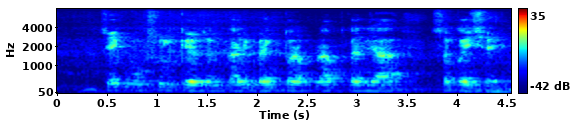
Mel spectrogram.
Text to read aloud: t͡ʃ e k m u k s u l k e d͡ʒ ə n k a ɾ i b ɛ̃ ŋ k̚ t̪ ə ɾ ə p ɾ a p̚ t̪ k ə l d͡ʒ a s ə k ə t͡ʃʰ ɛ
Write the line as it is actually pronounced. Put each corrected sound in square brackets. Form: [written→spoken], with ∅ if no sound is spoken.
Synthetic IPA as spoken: t͡ʃ e k m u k s u l k e d͡ʒ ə n k a ɾ i b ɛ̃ ŋ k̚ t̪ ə ɾ ə p ɾ a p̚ t̪ k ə l d͡ʒ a s ə k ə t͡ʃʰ ɛ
